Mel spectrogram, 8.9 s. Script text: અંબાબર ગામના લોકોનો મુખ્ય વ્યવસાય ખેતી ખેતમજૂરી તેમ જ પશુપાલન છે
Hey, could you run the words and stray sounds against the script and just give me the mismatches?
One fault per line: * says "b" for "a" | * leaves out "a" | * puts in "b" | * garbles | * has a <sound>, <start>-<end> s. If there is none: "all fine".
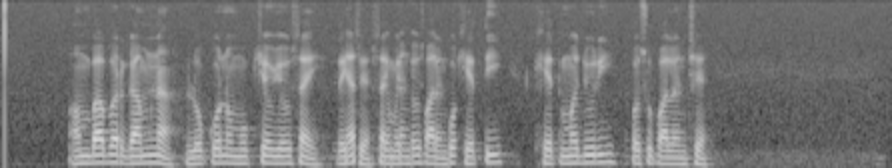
* garbles
* leaves out "તેમ"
